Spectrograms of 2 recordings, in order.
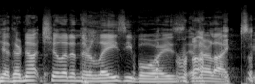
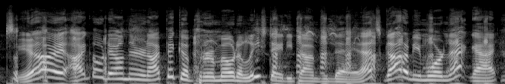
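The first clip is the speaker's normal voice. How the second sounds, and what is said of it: Put-on country accent. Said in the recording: “I don't know why he had a country accent.”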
